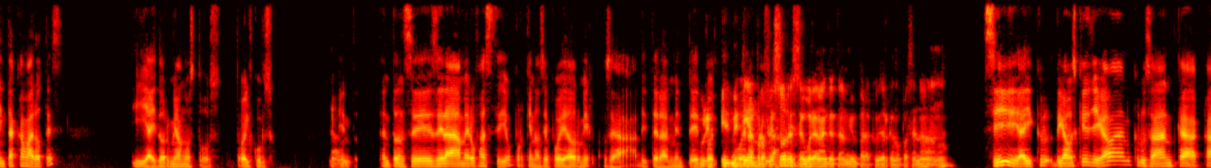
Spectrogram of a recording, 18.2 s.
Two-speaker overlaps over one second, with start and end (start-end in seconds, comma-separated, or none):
10.3-11.9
